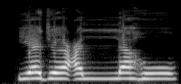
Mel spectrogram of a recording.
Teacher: آخری میں حرف اللام ہے اور اس پہ جزم ہے، پھر حرف اللام آتا ہے کلمت لہو، یہاں حکم ہے ادغام مثلین تام، مطلب ہم پہلے لام کو دوسرے لام میں ملا کے ایک ہی لام تشدید کے ساتھ پڑھیں گے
